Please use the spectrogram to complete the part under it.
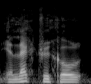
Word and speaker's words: electrical: Également vient dans electrical engineering, accent tombé sur deuxième syllabe ça.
